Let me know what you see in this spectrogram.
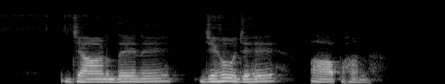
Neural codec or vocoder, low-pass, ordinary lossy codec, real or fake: none; 10.8 kHz; MP3, 48 kbps; real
